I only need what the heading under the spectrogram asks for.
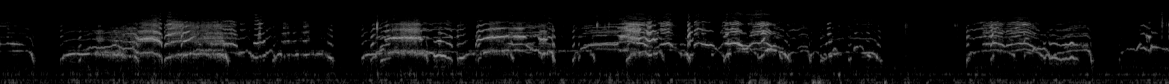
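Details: Young peregrine falcon at its nest, Koszalin, Poland, 16 May 2022, calling while fed, its foot lodged in a beak. Long runs of raspy, arching screams rise and fall, broken by a few brief gaps.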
